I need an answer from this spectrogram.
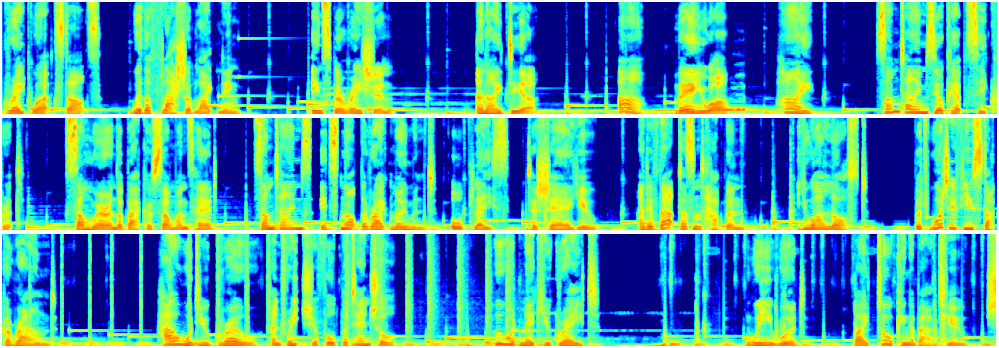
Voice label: EN Image; coffeeNet; LOFT VOICES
